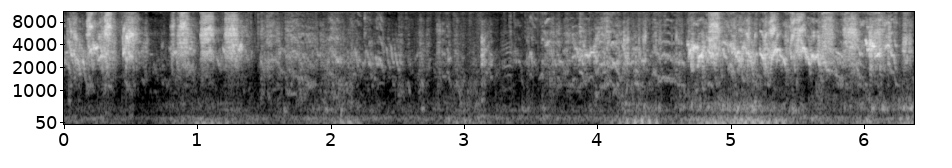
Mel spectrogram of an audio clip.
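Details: Budgerigars chirping in loud scratchy bursts, a quieter lull through the middle, then dense chattering resumes strongly toward the end.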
